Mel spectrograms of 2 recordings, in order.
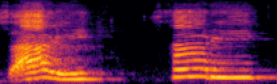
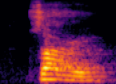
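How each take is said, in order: First: Higher-pitched Filipino "sorry" with a tapped r; Filipino accent. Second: Said in the usual way. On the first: Shown as a demonstration. Showing how Filipinos say sorry, in a Filipino accent. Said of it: "That's how they say it in the Philippines". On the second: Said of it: "In the Philippines".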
